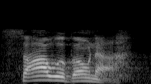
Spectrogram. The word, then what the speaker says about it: sawubona: The word is, and I'll spell it for you, sawubona. Yep, that's it. Sawubona, S-A-W-U-B-O-N-A.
